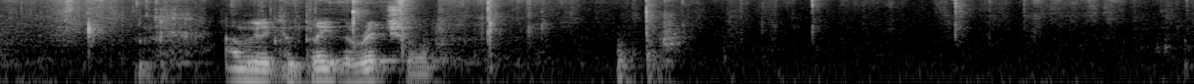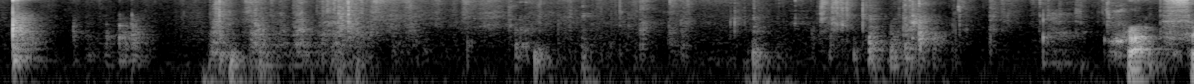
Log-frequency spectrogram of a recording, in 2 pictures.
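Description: Paper crinkles as a man unfolds it.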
